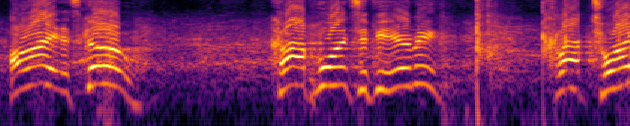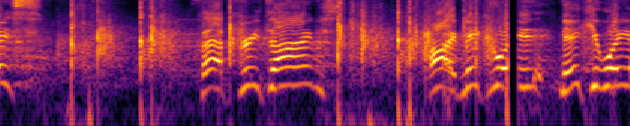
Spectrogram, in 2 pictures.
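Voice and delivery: calling out. Real, not acted. Calling the crowd to attention.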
